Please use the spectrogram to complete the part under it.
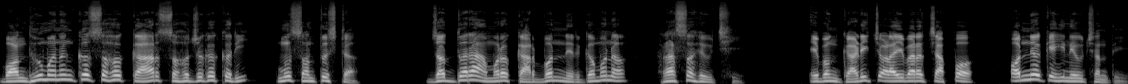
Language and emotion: Odia, happy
